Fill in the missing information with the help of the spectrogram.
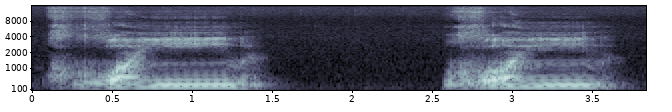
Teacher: یہ خراٹہ دار موٹی آواز سے پڑھیں گے، یہ حروف مستعلیہ میں سے ہے، خو کی طرح، غین، غین۔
